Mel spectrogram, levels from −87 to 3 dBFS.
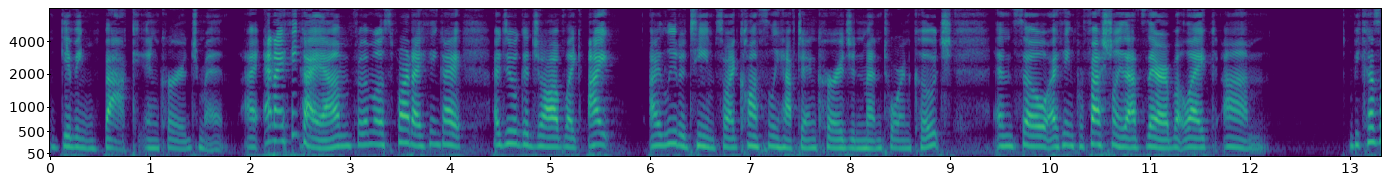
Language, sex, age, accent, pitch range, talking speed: English, female, 20-39, American, 180-230 Hz, 210 wpm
